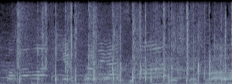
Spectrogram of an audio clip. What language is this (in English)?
Japanese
